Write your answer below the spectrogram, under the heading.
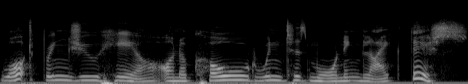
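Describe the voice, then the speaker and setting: A woman uses a put-on character voice at a very slow pace, with noticeable background noise behind her. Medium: read story. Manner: loud and hearty.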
